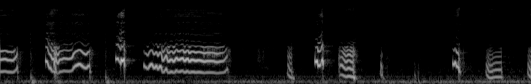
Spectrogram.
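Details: Three-week-old female Golden Retriever puppy trilling: wavering, harmonic-rich warbles of about half a second, repeated rapidly with short squeaky yips between, over a low steady hum.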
